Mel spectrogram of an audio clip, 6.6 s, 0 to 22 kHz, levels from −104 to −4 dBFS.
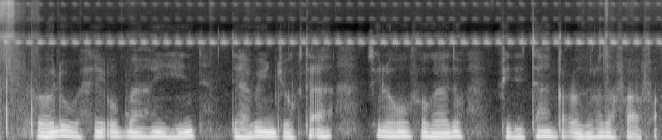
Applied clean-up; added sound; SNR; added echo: none; none; none; none.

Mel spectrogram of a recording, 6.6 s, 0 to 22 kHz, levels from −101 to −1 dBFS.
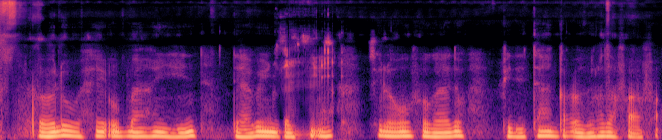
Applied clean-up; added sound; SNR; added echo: neural mask model Resemble Enhance denoiser.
